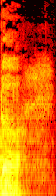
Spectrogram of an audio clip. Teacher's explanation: So you're not saying, when you say, like, if I say dog, normally my tongue is closer to my teeth, but the D sound in Klingon is further back, so it's more like duh, like a duh sound.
